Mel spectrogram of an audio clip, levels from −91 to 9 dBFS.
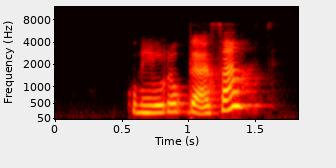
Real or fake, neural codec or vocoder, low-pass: fake; codec, 16 kHz, 1 kbps, FunCodec, trained on LibriTTS, 50 frames a second; 7.2 kHz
